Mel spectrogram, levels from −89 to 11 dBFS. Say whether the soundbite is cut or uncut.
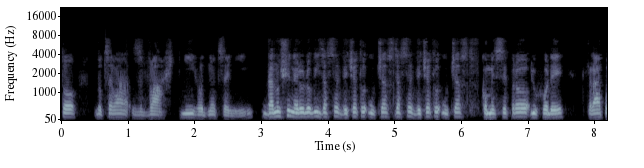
cut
